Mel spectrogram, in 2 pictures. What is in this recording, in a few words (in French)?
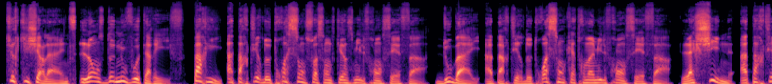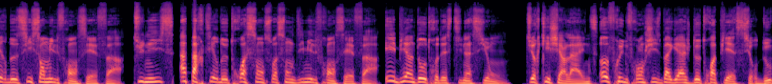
voix grave pub radio nationale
